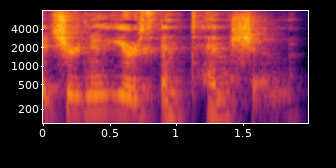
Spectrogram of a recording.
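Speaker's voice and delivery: ordinary delivery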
